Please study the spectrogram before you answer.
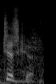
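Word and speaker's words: Tuszka: Tuska? Is that how you pronounce his name? Yeah, Derek Tuska.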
